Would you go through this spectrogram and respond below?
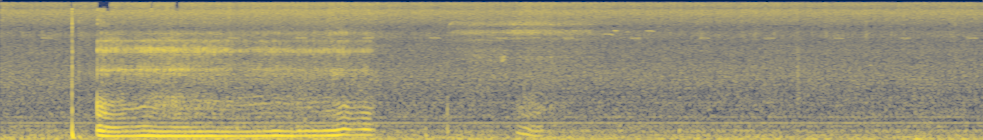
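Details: Asleep indoors, Tucker the male Yorkshire Terrier, one of three Yorkies traveling by van/RV, lets out a drawn-out, low, nasal snore lasting about two seconds after a sharp click, followed by a brief faint snuffle and room hum.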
